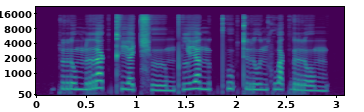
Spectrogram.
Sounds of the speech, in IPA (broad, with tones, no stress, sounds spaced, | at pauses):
p r o˧ m r a˥˩ k̚ tʰ i˧ a̯ t͡ɕʰ ɯː˨˩ m pʰ l i˥˩ a̯ n o˥˩ k̚ pʰ u˥˩ ʔ t r uː˧ n k w a˥˩ k̚ r o˧ m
